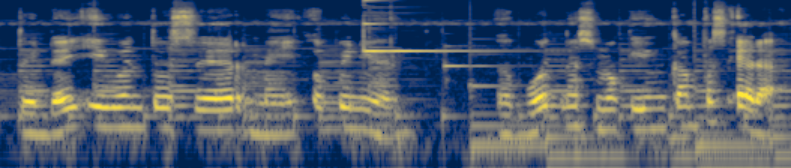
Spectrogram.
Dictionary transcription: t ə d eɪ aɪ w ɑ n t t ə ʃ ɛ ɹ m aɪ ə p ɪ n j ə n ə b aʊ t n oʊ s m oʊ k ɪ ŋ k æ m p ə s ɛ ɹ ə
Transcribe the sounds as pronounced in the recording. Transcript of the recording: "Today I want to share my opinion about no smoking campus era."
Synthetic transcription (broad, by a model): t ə d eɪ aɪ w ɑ n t t ə s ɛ ɹ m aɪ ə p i n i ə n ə b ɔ t n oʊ s m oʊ k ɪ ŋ k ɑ m p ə s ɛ ɹ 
